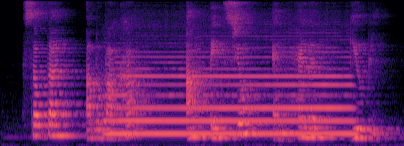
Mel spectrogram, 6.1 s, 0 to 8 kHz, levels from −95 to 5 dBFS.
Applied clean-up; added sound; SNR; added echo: none; Wind instrument, woodwind instrument; -2 dB; reverberation time 0.9 s.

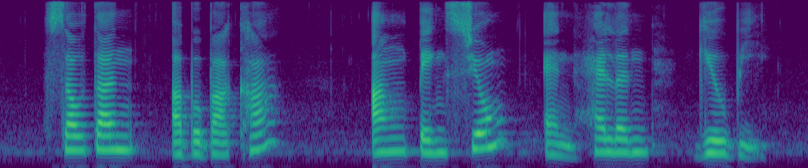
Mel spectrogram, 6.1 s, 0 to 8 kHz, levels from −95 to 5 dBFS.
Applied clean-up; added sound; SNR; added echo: none; none; none; none.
